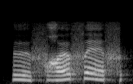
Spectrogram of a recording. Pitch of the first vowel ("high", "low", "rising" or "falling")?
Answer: low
